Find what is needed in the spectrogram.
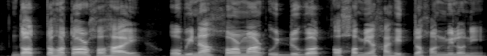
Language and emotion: Assamese, neutral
